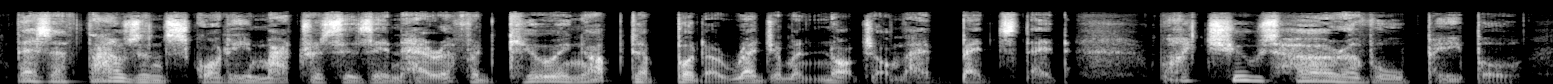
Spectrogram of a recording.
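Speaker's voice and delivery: whispery, exasperated telling-off; urgent, hushed disbelief; hushed reproach. A narrator's reading. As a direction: scold a mate without being overheard. Hushed, appalled reproach over secret affair.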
